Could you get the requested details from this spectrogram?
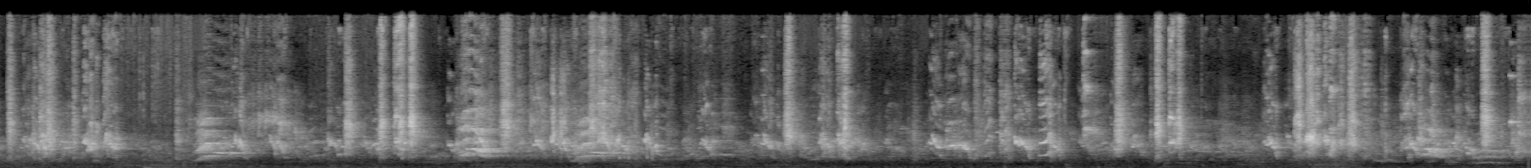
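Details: Budgerigars in a spacious open aviary, playing and flying together, chatter in a busy, continuous warble of high chirps and squeaky notes.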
